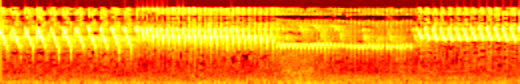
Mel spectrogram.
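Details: Canary song intended to stimulate lazy canaries to sing, starting with quick repeated notes, then a sustained bright rolling trill, a lower buzzy trill, and a final rapid high trill.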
